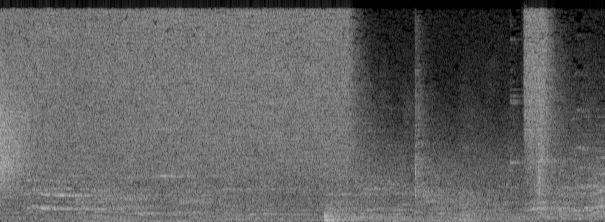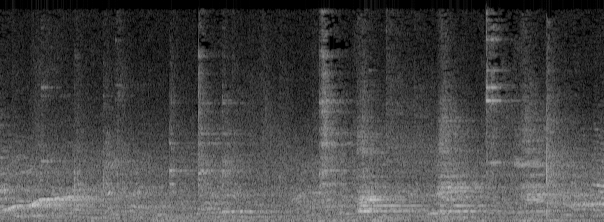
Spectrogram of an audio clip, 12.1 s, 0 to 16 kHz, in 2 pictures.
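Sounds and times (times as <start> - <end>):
steady hiss of escaping air: 0.0 - 3.7
thump: 3.2 - 3.5.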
